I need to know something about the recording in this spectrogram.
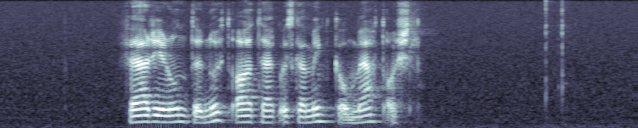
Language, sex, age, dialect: Faroese, female, 36-60, Suðurstreymoy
